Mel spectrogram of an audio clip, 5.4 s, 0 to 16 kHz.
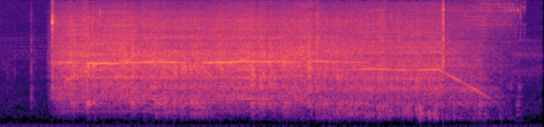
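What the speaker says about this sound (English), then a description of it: "You can either do this with an electric whisk or by hand. Whisk the 5 egg whites until they go stiff." An electric whisk beats five egg whites toward stiff peaks, a loud close motor whine that starts abruptly, holds steady for several seconds, then drops in pitch as it winds down.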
